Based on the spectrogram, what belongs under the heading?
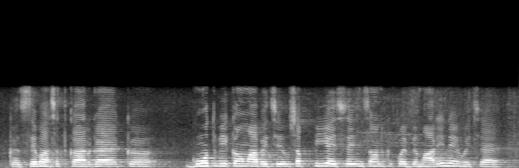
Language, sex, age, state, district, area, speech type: Maithili, female, 45-60, Bihar, Begusarai, rural, spontaneous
